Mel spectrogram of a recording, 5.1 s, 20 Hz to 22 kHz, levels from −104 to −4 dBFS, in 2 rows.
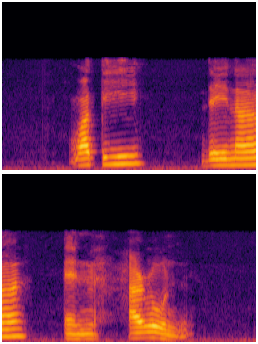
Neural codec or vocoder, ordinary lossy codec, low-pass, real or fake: codec, 16 kHz in and 24 kHz out, 1.1 kbps, FireRedTTS-2 codec; none; 5.4 kHz; fake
